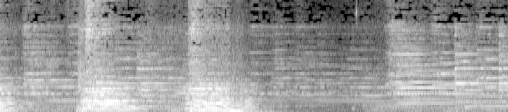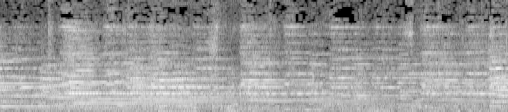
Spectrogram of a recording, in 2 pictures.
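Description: A brass band ends a piece with two loud held chords in the first couple of seconds. About four seconds in, church bells start ringing over crowd chatter and keep ringing.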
